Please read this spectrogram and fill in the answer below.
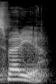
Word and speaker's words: Sverige: Sweden is Sverige, so it's spelled differently.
